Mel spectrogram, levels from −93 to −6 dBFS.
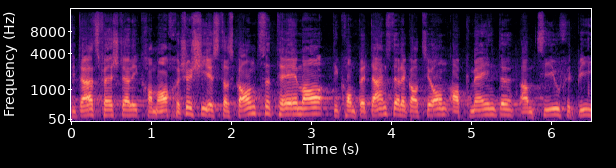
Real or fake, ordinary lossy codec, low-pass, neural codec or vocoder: fake; none; 14.4 kHz; vocoder, 44.1 kHz, 128 mel bands, Pupu-Vocoder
